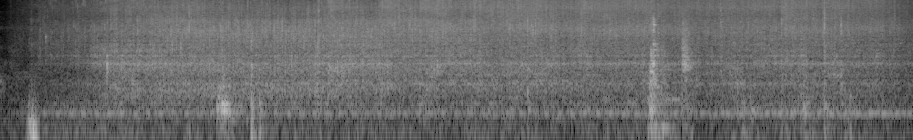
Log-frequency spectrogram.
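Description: Chili, onion and tomato paste sautéing in a pan, a continuous close sizzle with a few sharp scrapes and knocks from stirring, no voices.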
